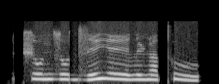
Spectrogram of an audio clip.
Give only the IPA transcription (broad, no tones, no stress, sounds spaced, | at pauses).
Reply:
t͡ʃ o n z o d͡z e j eː l i ɳ a t̪ʰ u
